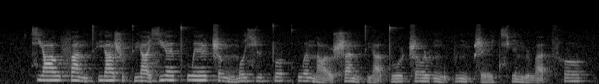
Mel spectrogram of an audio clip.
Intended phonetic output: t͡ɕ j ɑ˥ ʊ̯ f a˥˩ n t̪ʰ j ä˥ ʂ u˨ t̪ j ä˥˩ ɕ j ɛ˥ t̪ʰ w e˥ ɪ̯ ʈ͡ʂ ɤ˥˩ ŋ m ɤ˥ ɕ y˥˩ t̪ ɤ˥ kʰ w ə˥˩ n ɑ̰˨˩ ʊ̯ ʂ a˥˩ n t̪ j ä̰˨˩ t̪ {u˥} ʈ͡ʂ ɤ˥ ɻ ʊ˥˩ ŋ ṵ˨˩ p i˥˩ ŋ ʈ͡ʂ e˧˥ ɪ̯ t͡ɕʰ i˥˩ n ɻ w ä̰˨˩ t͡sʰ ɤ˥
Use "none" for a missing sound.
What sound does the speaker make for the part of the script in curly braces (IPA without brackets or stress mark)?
u˥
